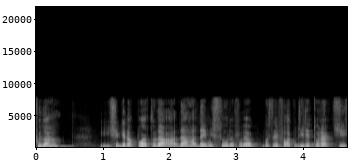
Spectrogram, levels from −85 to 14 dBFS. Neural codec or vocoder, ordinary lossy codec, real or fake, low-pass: codec, 16 kHz, 2 kbps, X-Codec, WavLM features, trained on Multilingual LibriSpeech; none; fake; none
